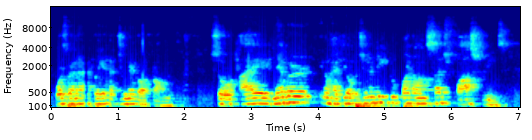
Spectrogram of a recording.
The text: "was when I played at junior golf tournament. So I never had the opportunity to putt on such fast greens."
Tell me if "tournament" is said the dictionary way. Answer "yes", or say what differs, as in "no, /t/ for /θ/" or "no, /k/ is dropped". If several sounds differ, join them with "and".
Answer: no, /m/ is dropped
